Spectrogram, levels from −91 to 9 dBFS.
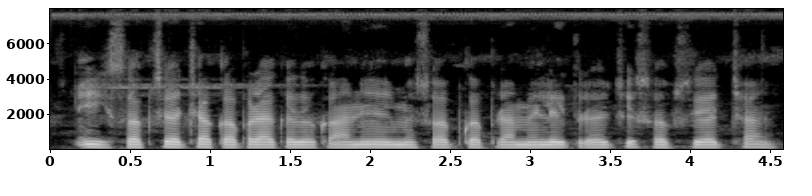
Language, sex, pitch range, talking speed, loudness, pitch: Bajjika, male, 140-145 Hz, 210 wpm, -18 LUFS, 140 Hz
